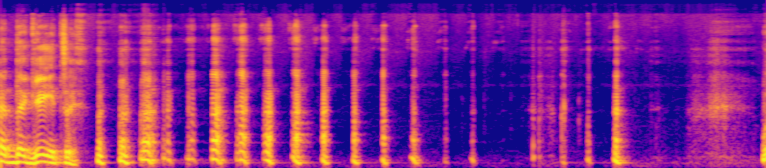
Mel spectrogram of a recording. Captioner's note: Ketawa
